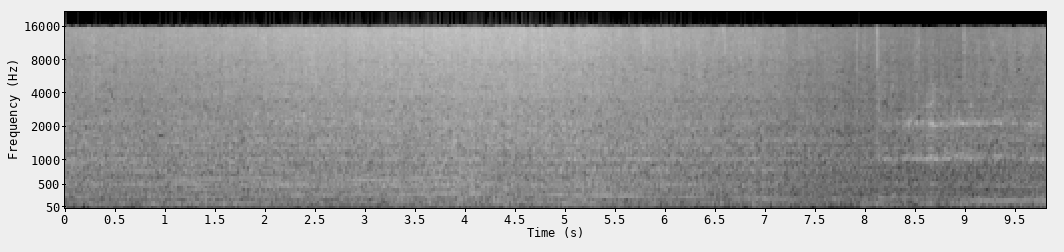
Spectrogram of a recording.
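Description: BMW E46 M3 inline-six engine heard from inside the cabin, pulling hard in third gear with the revs climbing. Near the end the throttle is lifted and the revs fall away as the car slows for a corner.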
